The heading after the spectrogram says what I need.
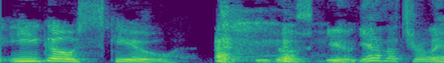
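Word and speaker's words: Egoscue: You could say ego skew.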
